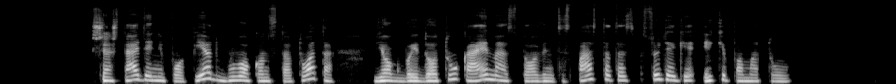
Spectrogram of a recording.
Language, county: Lithuanian, Vilnius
